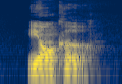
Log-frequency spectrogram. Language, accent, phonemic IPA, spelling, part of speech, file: French, France, /e ɑ̃.kɔʁ/, et encore, adverb, LL-Q150 (fra)-et encore.wav
- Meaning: if that, and even then!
